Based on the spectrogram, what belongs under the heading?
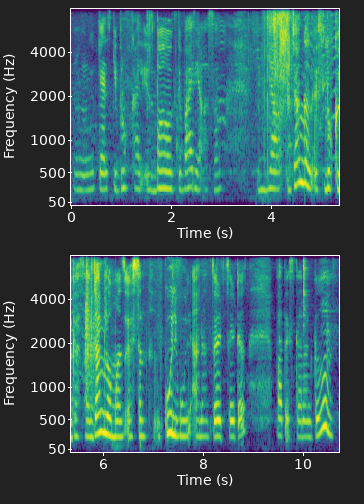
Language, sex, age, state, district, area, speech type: Kashmiri, female, 18-30, Jammu and Kashmir, Bandipora, rural, spontaneous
